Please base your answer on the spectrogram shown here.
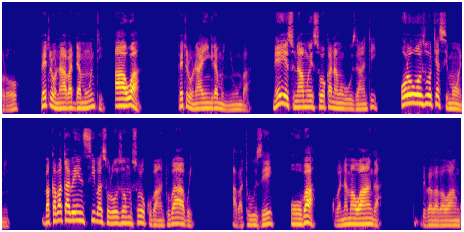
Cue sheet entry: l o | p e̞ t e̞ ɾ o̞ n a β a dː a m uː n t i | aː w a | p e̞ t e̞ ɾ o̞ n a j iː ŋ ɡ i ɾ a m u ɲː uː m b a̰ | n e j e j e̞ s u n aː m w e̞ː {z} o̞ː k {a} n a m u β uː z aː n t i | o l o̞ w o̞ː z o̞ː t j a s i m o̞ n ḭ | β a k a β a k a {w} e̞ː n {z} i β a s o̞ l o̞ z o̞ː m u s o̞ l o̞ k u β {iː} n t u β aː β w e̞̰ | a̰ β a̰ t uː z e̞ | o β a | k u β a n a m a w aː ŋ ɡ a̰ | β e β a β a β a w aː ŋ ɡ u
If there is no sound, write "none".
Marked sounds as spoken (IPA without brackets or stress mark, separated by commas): s, a, β, s, aː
